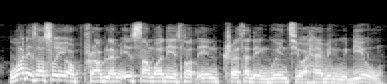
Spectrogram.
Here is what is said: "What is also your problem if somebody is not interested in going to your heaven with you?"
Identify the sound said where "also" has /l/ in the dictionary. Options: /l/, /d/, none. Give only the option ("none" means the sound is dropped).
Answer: /l/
